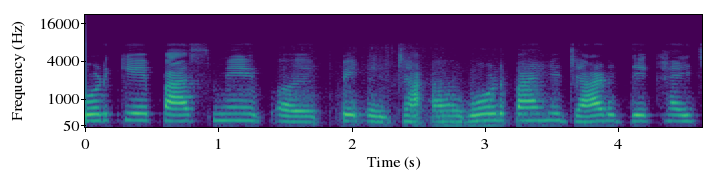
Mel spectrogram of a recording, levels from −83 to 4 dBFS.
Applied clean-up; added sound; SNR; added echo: neural mask model RNNoise.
